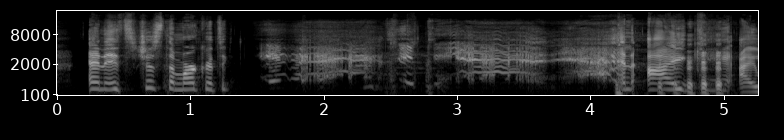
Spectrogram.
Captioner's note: imitates marker screeching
